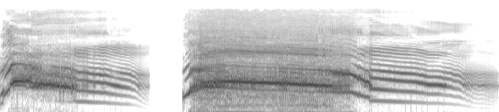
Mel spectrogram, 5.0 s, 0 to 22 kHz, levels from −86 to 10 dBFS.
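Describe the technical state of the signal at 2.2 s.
At 2.2 s the sound carries a fast, regular ticking, close to a soft rattle at roughly twenty clicks per second, running from 0.12 s to 4.98 s. These are clock slip clicks, likely from two unsynchronised clocks differing by around 400 ppm, forcing a one-sample drop or repeat each time.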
